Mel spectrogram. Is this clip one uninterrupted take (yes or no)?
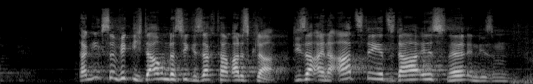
no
